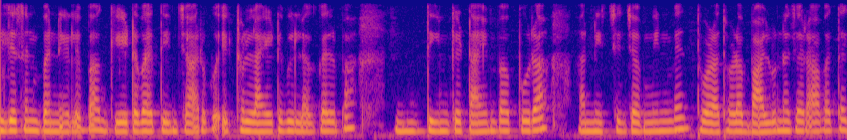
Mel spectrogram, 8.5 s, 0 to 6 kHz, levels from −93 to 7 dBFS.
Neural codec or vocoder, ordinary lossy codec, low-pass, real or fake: none; none; 5.4 kHz; real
